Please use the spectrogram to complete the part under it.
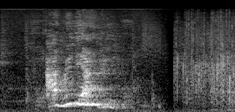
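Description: A man speaks loudly and angrily on a stage.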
